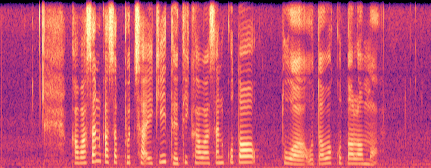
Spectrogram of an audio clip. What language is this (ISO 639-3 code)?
jav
